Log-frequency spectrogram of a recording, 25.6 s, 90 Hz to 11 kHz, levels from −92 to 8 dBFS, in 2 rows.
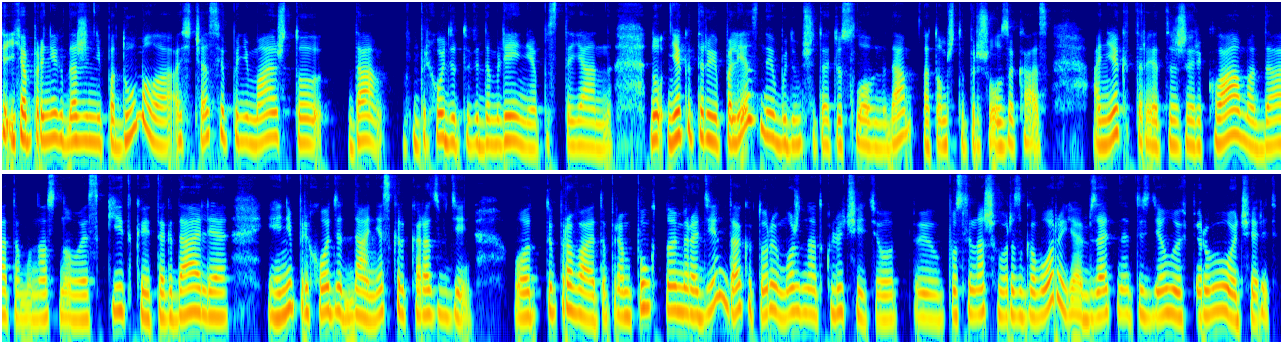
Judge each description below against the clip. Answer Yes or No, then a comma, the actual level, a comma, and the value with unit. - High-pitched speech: Yes, high, 200 Hz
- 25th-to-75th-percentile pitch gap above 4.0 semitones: No, average, 2.7 semitones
